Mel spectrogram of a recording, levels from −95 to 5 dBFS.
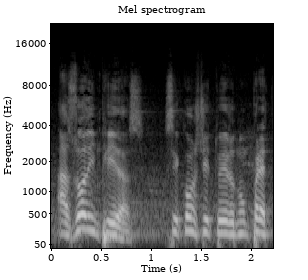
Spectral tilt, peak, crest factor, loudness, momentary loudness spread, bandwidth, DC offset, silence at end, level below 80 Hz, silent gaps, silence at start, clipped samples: -7 dB/octave; -10 dBFS; 14 dB; -26 LUFS; 11 LU; 10.5 kHz; under 0.1%; 0 s; -52 dBFS; none; 0.05 s; under 0.1%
